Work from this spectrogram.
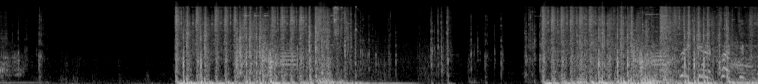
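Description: Heavy automatic gunfire in Call of Duty: Warzone, long loud bursts of rapid shots after a quieter opening, with a brief pause mid-way before the firing resumes close and intense.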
